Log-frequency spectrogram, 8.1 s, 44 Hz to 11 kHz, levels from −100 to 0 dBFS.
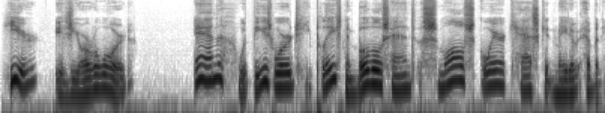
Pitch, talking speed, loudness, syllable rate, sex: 155 Hz, 150 wpm, -17 LUFS, 4.4 syllables/s, male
